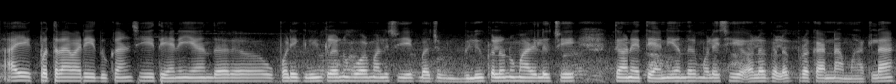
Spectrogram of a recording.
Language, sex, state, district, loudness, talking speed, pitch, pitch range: Gujarati, female, Gujarat, Gandhinagar, -15 LUFS, 215 wpm, 160 Hz, 155-165 Hz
